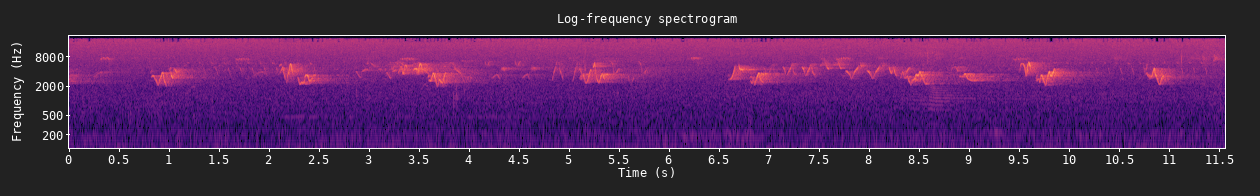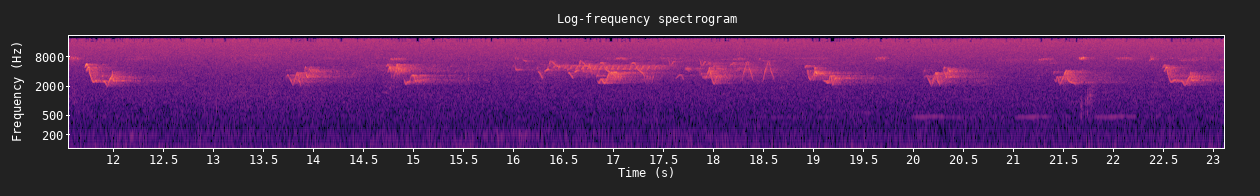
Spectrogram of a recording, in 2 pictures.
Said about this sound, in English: You hear a distant American robin there.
